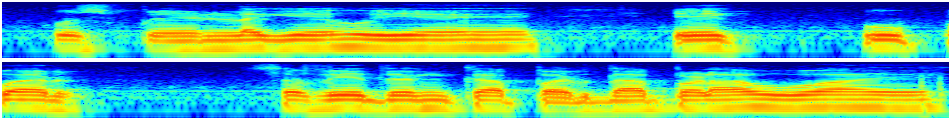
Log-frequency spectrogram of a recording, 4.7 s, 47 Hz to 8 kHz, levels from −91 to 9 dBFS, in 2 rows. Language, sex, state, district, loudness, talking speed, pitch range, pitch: Hindi, male, Uttar Pradesh, Lalitpur, -13 LUFS, 175 wpm, 115-130 Hz, 125 Hz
